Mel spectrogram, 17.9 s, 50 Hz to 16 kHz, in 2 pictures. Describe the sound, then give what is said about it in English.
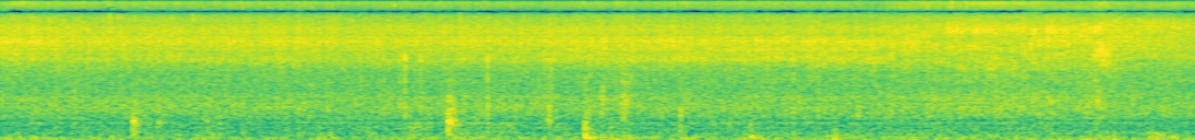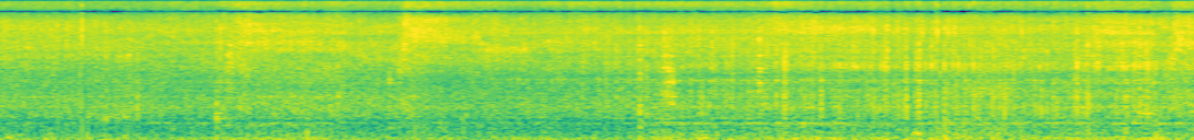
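Four peppery sausages frying in a pan give off a steady, bright sizzle and hiss that holds at even loudness throughout, with a few faint pops and crackles scattered across it. “Are we going with 4 sausages tonight? I think we are going for 4, yeah. 4, in they go.”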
